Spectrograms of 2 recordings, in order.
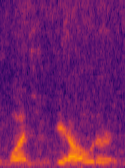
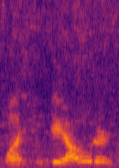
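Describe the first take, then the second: No difference in how they are said.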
